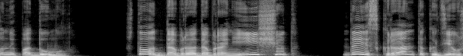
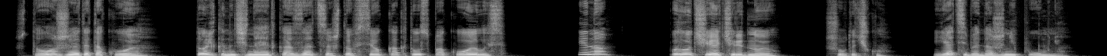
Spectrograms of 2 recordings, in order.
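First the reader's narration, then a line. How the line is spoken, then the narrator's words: Plain. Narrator (Russian): сказала я зачем-то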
